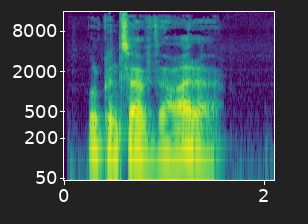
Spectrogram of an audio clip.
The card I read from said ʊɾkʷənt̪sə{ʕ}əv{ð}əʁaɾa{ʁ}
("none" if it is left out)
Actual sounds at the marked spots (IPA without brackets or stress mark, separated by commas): ʕ, ð, none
